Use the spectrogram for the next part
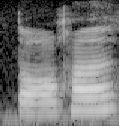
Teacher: تو کے ساتھ جو الف ہے اس کو موٹا پڑھا گیا ہے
